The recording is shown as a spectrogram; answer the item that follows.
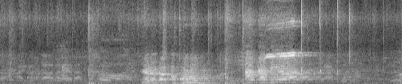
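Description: Men's voices calling out loudly during a volleyball rally, with several sharp smacks of the ball being struck by hand, a few of them close together near the end.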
